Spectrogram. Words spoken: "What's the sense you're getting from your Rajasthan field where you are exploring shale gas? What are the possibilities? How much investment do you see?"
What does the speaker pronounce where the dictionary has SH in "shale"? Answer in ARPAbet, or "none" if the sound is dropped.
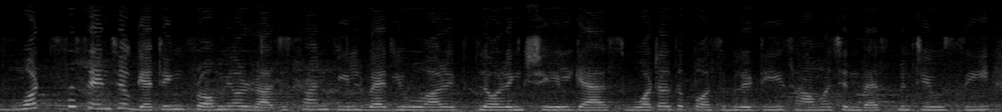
SH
